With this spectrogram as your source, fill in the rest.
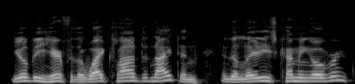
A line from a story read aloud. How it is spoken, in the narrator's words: cried Mildred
